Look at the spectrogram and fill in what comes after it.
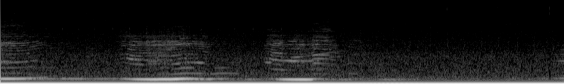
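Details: Deep in Monterey Bay, 900 meters below the surface, a humpback whale sings: a sustained low moan with two louder swelling pulses around the middle, overlaid by faint higher harmonic trills, against steady low underwater rumble.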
